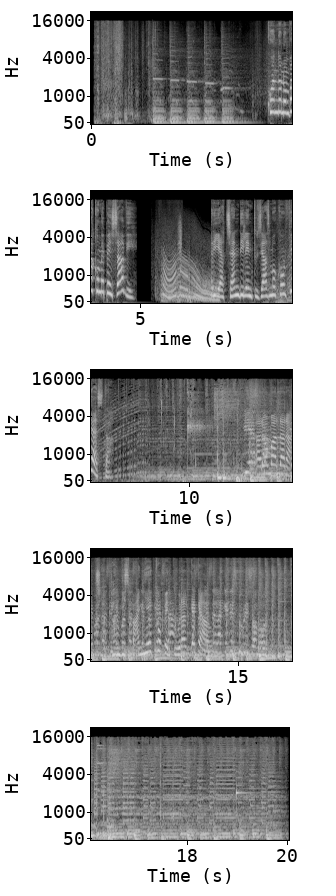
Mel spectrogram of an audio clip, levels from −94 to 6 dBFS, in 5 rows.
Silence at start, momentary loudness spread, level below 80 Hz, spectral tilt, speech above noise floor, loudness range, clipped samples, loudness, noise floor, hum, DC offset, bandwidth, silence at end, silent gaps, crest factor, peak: 0.05 s; 13 LU; -30 dBFS; -4 dB/octave; 30 dB; 5 LU; under 0.1%; -18 LUFS; -46 dBFS; none; under 0.1%; 16.5 kHz; 0 s; none; 18 dB; -2 dBFS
